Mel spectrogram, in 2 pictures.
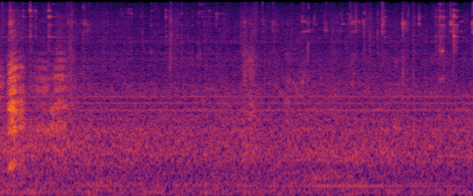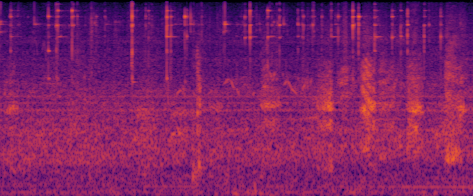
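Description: Small dogs playing together, giving short yips and barks: a few right at the start, then a quieter stretch, then more from about halfway through.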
